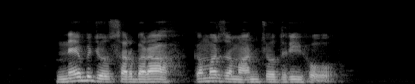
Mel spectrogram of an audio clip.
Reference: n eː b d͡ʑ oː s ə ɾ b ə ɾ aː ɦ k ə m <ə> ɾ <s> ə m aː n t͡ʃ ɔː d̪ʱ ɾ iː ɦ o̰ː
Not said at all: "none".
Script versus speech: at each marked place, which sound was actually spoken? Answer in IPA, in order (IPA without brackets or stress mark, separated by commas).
ə, z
